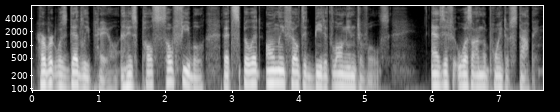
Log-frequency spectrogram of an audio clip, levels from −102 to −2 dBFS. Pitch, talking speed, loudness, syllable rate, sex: 100 Hz, 210 wpm, -20 LUFS, 5.6 syllables/s, male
